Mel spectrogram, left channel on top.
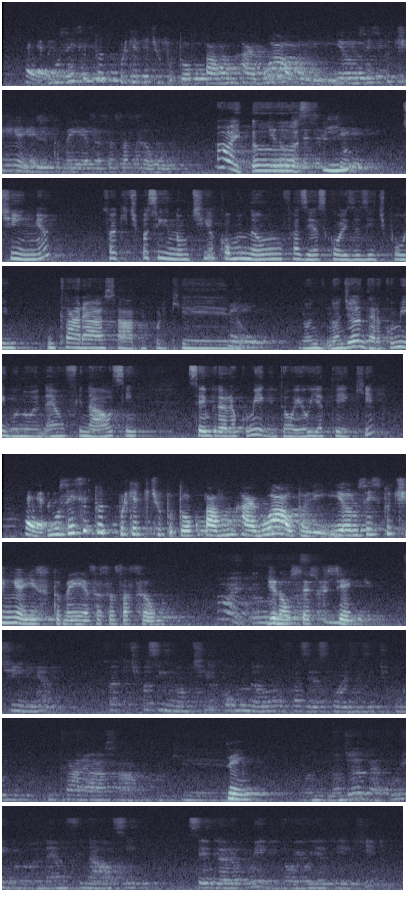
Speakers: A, on the right; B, on the left.
A: Eu não sei se tu, porque tipo, tu ocupava um cargo alto ali, e eu não sei se tu tinha isso também, essa sensação
B: Ai, ah,
A: de não ser
B: sim,
A: suficiente.
B: tinha. Só que, tipo assim, não tinha como não fazer as coisas e, tipo, en- encarar, sabe? Porque
A: Sim,
B: não, não, não adianta, era comigo, não, é- né? O final, assim, sempre era comigo. Então eu ia ter que,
